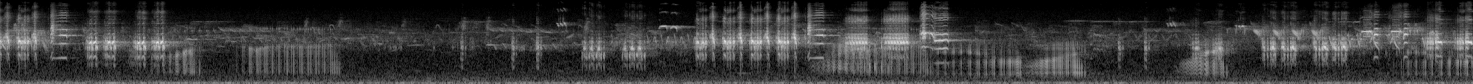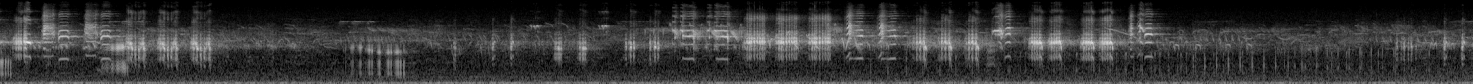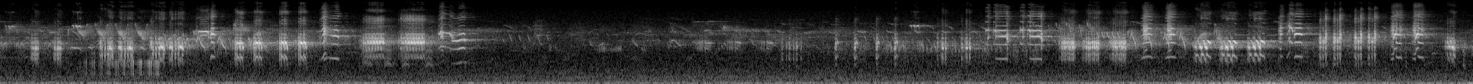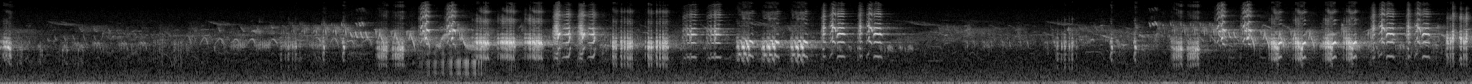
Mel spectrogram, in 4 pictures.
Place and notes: Gmina Tykocin, Poland - great reed warbler and marsh frogs soundscape ...
Kiermusy ... great reed warbler singing ... frog chorus ... sort of ... pond in hotel grounds ... open lavalier mics either side of a furry table tennis bat used as a baffle ... warm sunny early morning ...
Kiermusy, Poland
